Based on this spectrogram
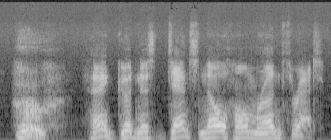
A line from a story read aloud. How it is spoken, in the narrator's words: he sighs, and he sits back in his seat, and he says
